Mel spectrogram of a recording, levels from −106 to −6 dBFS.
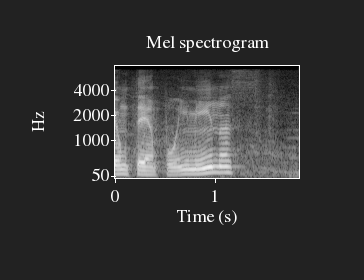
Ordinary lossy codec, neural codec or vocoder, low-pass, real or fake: AAC, 32 kbps; none; 7.2 kHz; real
